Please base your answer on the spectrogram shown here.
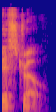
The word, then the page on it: bistro: American English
